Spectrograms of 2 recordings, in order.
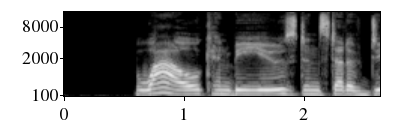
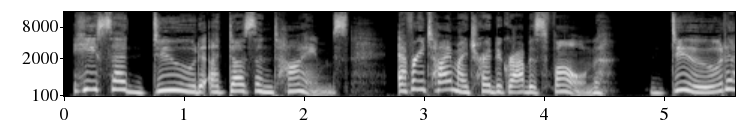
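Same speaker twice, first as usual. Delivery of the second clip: put-on much higher girl's voice, leaning on dude; young girl trying out a word; 10 semitones higher than usual. A narrator's reading. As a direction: test out dude with relish. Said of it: "she says with emphasis".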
